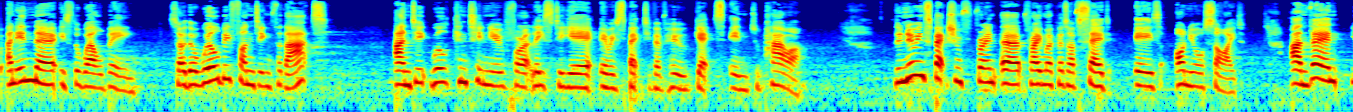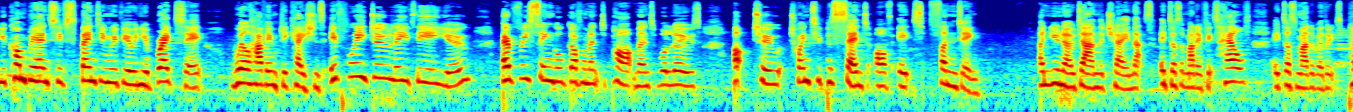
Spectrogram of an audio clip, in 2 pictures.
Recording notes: This session was recorded live on 13th November 2019 in the School Improvement Summit of the Schools & Academies Show at the NEC in Birmingham.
